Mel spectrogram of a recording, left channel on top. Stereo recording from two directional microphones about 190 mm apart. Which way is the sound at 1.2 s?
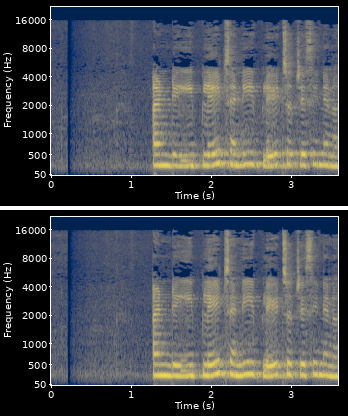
50° right (ahead or behind).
